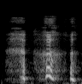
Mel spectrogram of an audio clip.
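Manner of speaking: a short, light laugh; Ken's laugh. Acted. Ken laughing at the AI's scolding, short light laugh. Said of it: "Ken laughed".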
